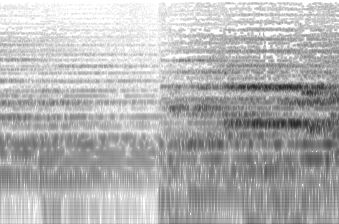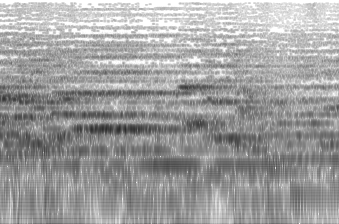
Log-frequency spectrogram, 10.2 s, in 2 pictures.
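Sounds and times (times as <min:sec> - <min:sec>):
music excerpt: 0:02.4 - 0:10.1.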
